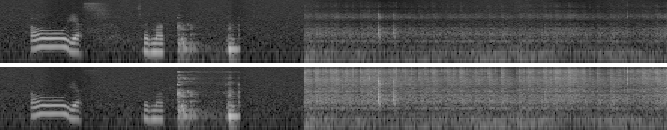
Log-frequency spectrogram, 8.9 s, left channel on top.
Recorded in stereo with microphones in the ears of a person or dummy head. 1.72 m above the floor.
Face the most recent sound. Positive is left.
turn(degrees=-75)  # may be behind; listen again after turning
